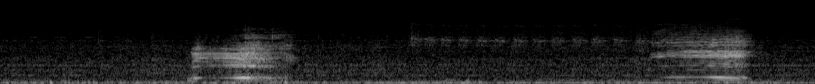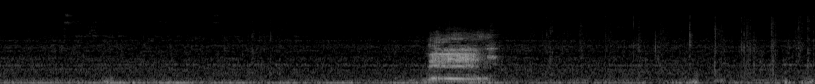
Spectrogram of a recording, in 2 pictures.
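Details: Punganur cow mooing: three drawn-out, harmonic-rich moos spaced roughly five seconds apart, each rising to a loud peak then fading, over a steady low background hum.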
